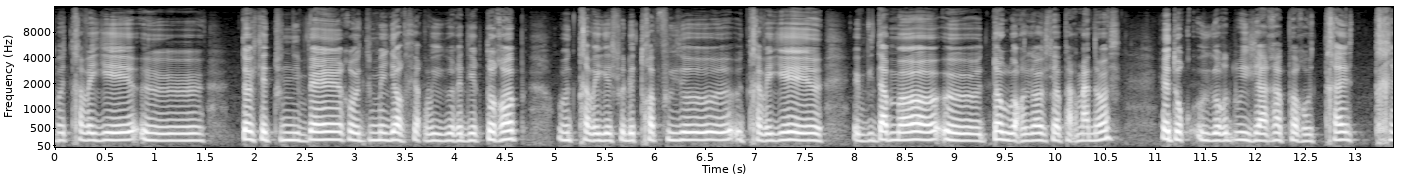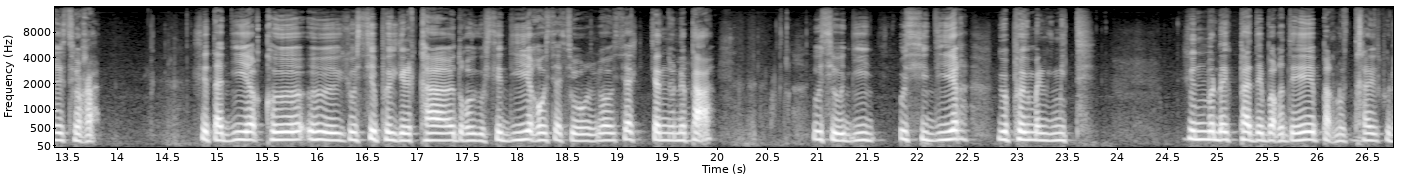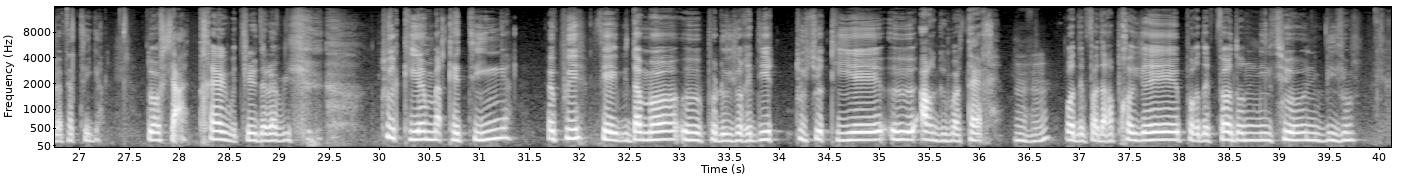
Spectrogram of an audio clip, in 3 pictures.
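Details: Deaf speech in an adult woman with congenital deafness diagnosed at 9 months; she learned to speak through 20 years of speech therapy, three sessions a week.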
